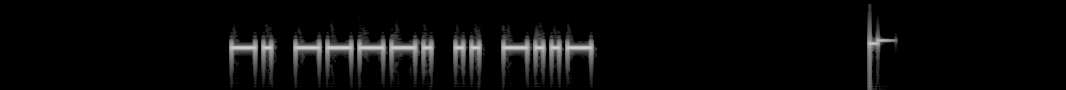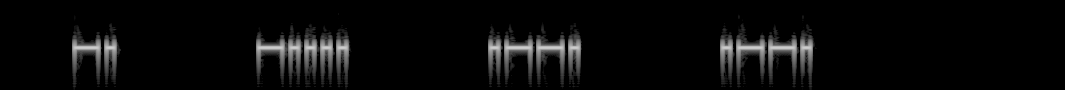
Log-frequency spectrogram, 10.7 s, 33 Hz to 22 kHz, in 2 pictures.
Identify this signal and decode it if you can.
Morse code, heard as a keyed tone, about 30 wpm, spaced as for 15 wpm, 690 Hz. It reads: N9IX N6PP
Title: USA Call Signs - 4 Characters - 6x Character Spacing - 30wpm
